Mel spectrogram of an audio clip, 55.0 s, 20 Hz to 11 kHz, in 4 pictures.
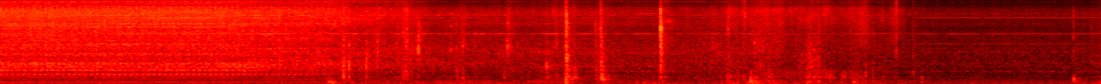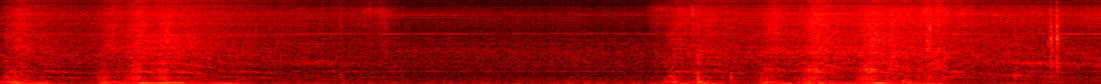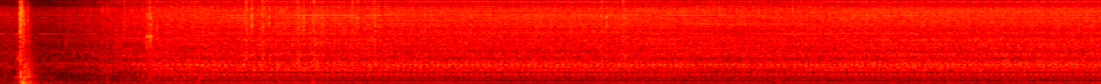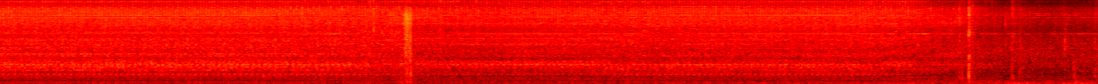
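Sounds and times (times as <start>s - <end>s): car engine starting and idling: 0.0s - 55.0s.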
